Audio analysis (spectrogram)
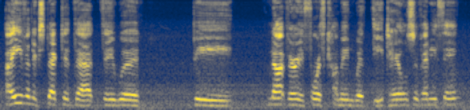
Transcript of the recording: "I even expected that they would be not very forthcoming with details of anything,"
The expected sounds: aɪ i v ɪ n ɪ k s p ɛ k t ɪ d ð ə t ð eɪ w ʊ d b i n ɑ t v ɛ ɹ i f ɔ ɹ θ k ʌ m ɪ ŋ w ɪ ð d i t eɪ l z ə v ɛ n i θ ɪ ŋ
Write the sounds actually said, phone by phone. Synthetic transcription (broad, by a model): aɪ i v ɪ n ɪ k s p ɛ k t ɪ d ð ə t ð eɪ w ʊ d b i n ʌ t v ɛ ɹ i f ɔ ɹ θ k ʌ m ɪ ŋ w ɪ ð d i t eɪ l z ə v ɛ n i θ ɪ ŋ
